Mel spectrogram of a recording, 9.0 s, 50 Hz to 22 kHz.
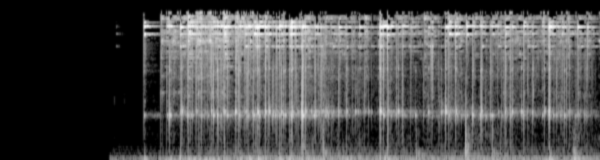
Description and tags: TEC9 Cart Montage
Lots of empty Rifle cartridges being dropped on concrete, originally used as SFX for spent cartridges dropping out a pair of machine guns. It's been sweetened up jangling a bunch of keys put low down in the mix to give it some extra zing.
shell, spent, case, casing, cartridge, rifle, empty, 9mm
